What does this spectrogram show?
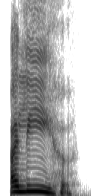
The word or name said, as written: अलीह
